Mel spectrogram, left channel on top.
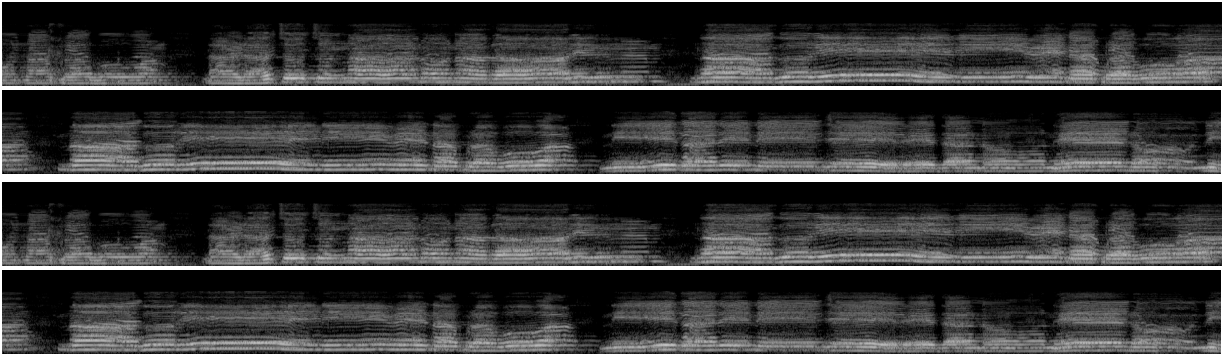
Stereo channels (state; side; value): identical; both; correlation 1.00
